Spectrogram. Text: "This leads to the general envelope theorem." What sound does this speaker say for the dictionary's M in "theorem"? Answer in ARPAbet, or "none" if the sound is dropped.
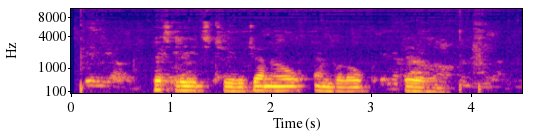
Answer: none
